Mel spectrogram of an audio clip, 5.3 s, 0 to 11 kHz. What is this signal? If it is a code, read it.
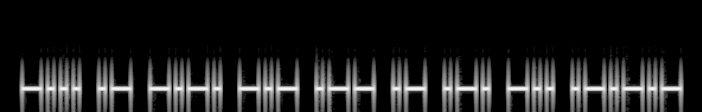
Morse code, heard as a keyed tone, about 25 wpm, 700 Hz. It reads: BACKWARD.
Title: A Sound Of Thunder 25wpm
